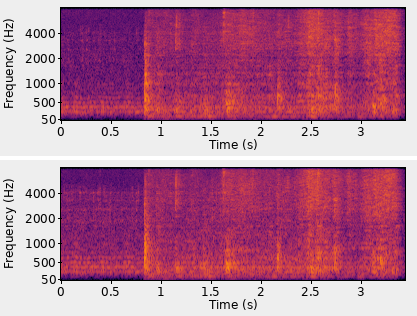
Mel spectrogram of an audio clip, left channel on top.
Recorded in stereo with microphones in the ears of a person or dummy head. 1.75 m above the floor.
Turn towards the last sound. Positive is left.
turn(degrees=-50)  # may be behind; listen again after turning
